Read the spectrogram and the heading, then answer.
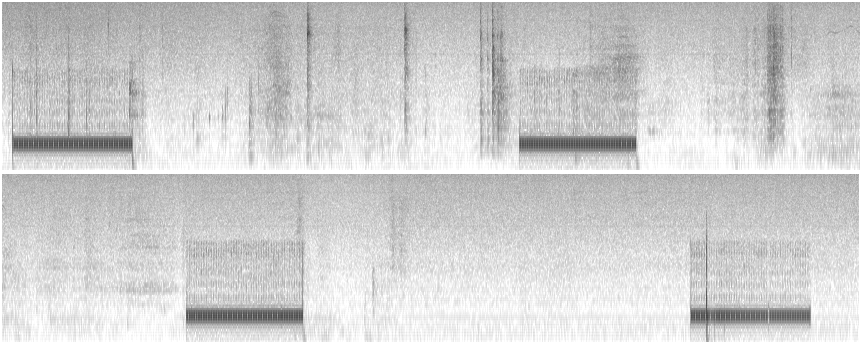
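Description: telephone call ringing through

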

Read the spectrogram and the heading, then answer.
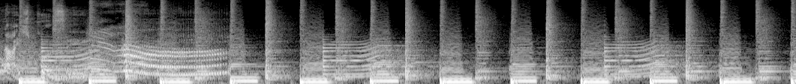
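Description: cat meowing

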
